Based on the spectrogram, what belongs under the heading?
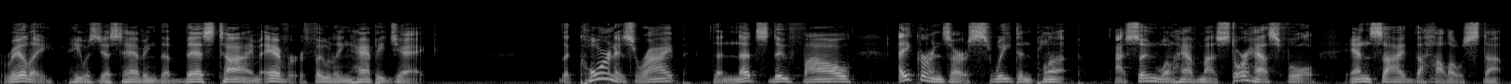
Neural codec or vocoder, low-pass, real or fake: none; 7.2 kHz; real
